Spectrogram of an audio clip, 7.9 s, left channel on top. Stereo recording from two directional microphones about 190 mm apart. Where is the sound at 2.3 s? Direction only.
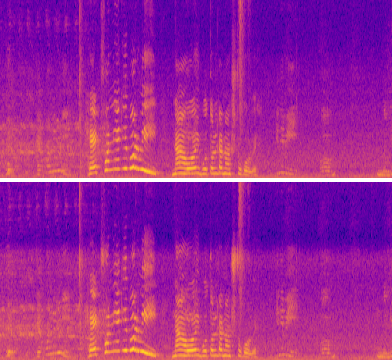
45° left (ahead or behind).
